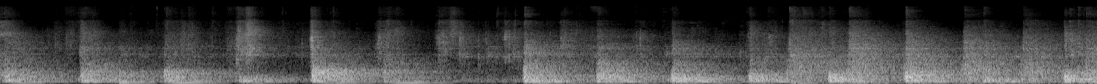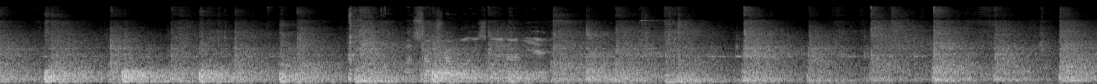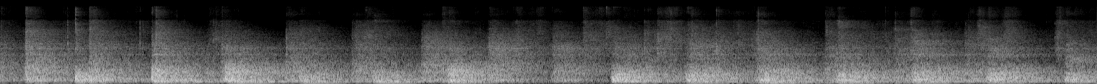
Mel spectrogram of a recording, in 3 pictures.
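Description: Hammer blows on a chisel chipping out cracks in a plastered masonry wall, the cracks being opened up for cement repair. The blows fall in a steady rhythm of about one and a half a second, with a short pause a few seconds in.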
